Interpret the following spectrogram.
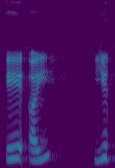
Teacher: ए ऐ कंठ और तालु लगते हैं। दोनों कंठ तालव्य इनका उच्चारण स्थान है।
